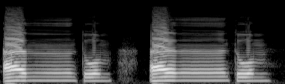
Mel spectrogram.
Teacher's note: ikhfa itu membaca antara izhar dan Idam maka Mak di sini nunnya kita samarkan ke huruf ta langsung seakan-akan kita melafalkan huruf ta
